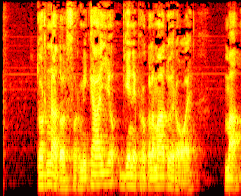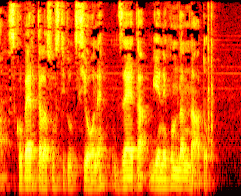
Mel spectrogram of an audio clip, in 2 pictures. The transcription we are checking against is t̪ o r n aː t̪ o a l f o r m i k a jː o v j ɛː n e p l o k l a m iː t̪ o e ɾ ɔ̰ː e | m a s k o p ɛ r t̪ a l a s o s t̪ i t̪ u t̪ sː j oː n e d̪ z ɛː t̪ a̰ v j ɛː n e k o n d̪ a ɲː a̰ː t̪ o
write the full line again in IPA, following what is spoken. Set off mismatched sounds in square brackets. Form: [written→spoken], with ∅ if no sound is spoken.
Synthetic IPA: t̪ o r n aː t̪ o a l f o r m i k a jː o v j ɛː n e p [l→ɾ] o k l a m [iː→aː] t̪ o e ɾ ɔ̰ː e | m a s k o p ɛ r t̪ a l a s o s t̪ i t̪ u t̪ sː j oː n e d̪ z ɛː t̪ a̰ v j ɛː n e k o n d̪ a [ɲː→nː] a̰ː t̪ o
